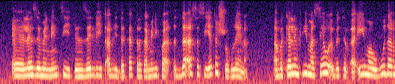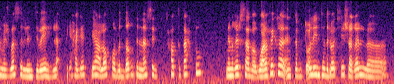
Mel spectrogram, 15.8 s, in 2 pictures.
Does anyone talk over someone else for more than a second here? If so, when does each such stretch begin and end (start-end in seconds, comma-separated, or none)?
none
